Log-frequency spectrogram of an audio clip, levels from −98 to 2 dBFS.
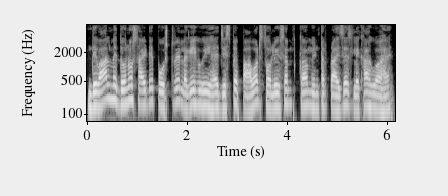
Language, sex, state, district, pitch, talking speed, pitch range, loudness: Hindi, male, Jharkhand, Ranchi, 150 Hz, 155 wpm, 140-165 Hz, -16 LUFS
